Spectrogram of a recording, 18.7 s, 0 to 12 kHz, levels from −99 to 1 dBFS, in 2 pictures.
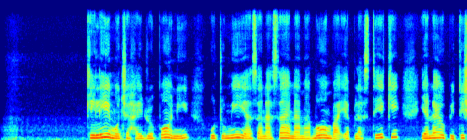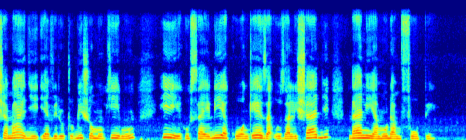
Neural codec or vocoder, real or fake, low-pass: none; real; 10.8 kHz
